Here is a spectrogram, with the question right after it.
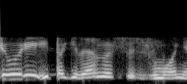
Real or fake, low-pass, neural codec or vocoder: real; 5.4 kHz; none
